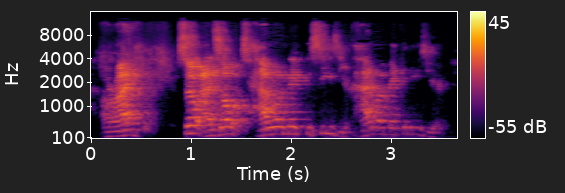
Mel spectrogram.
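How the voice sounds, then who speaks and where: A man speaks in a high pitch against a quiet background. Audible room echo surrounds his voice. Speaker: fitness instructor. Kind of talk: workout instruction. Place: home room. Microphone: camera far.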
